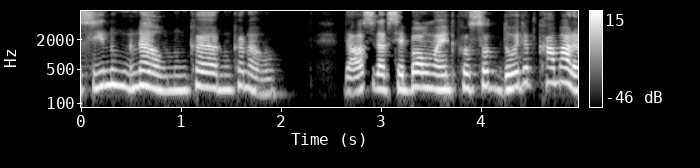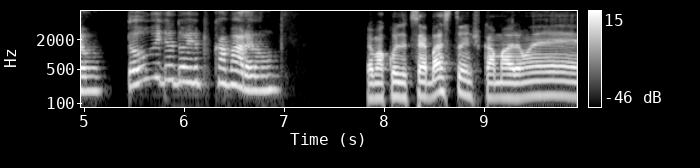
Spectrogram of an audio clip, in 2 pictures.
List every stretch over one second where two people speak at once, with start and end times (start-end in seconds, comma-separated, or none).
none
